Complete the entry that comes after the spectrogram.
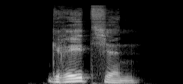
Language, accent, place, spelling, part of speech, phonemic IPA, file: German, Germany, Berlin, Gretchen, proper noun, /ˈɡreːtçən/, De-Gretchen.ogg
- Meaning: a diminutive of the female given name Margarete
